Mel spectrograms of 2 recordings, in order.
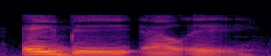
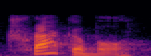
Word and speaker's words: traceable: Remember that if the silent E were dropped in this case, it might be difficult to pronounce the resulting word. And if you eliminate the silent E from traceable, the word might look as though it should be pronounced trackable, which would be incorrect.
